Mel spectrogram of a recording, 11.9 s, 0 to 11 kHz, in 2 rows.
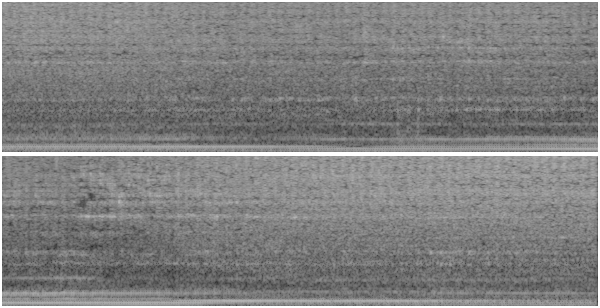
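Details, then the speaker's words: VAZ classic (2101-2107) raised on stand, after adding grease to the axle shaft bearing, brake drum removed: steady even low hum at rear hub with no rattle or knock; previous rattling gone, bearing sounds healthy. "Да, уже такого нету, согласен. Но это без барабана."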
